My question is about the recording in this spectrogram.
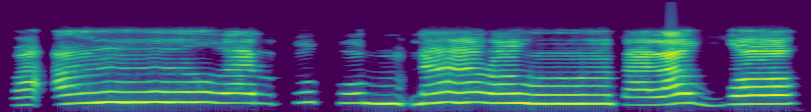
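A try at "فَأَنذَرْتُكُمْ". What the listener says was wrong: Ya, masih untuk kumnya ada berhenti ya, ada ini Ibu. Jadi jangan sampai berhenti. Namun dia kalaupun ada jeda yang tidak sampai berjeda seperti saktah.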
